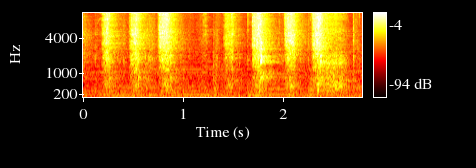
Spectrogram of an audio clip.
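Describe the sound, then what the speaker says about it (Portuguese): An orange peel is grated for zest, taking only the outer coloured skin: six rhythmic rasping strokes, each a short scraping swish, close and clear with no talking. "Tomem cuidado sempre para raspar somente a parte amarela da casca, não pegar a parte branca."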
